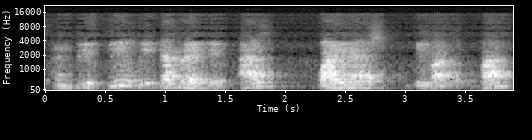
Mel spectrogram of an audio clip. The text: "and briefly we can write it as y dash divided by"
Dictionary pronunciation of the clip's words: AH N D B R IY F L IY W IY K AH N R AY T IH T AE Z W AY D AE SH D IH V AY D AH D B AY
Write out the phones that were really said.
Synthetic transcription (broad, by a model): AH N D B R IY F L IY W IY K AH N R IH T IH T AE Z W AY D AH S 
